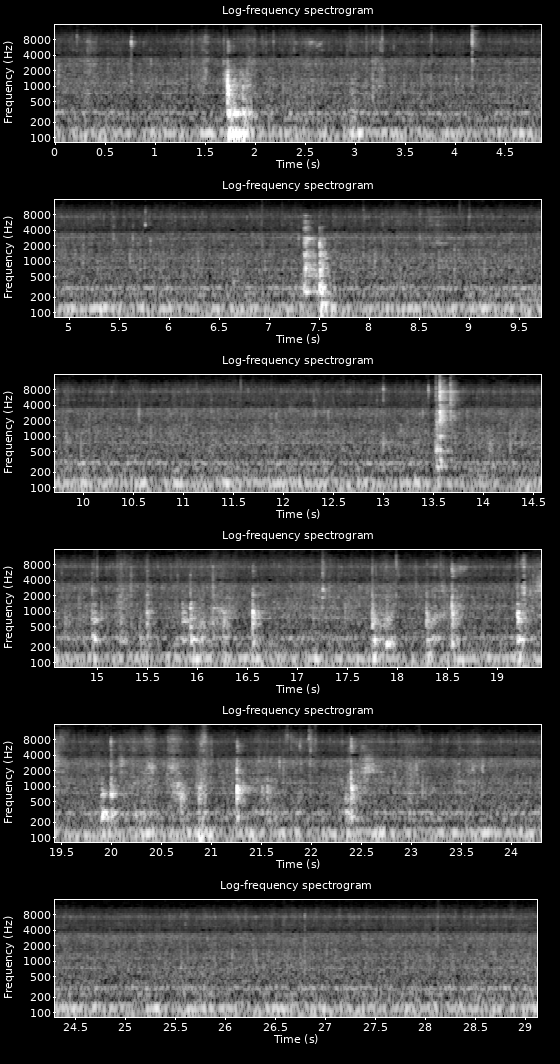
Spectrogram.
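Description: Shrimp and sliced onions frying in a pan with a faint, steady sizzle. A spatula knocks and scrapes against the pan as they are stirred: a few single knocks, then a quick run of them in the middle stretch.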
